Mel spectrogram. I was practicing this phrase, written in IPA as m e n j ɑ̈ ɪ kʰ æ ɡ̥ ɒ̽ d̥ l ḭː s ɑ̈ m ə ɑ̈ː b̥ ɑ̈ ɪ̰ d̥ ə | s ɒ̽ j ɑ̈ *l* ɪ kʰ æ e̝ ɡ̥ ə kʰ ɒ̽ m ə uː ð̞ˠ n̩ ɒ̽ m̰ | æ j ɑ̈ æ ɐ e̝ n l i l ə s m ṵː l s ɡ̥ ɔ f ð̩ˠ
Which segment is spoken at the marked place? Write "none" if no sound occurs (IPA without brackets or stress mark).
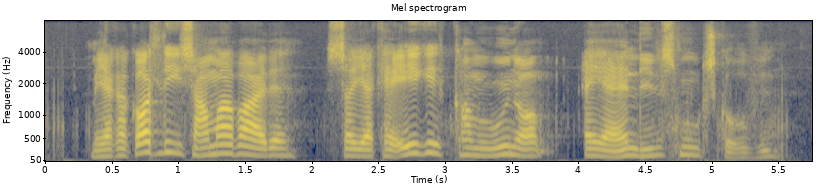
none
